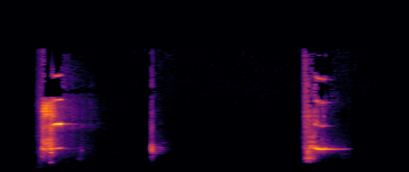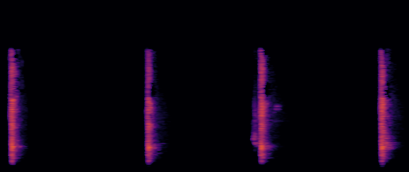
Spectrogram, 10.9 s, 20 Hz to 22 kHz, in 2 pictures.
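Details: Common grackles recorded in a backyard and on nature walks. Two harsh, squeaky calls with a whistled edge come at about 0.7 and 4.2 seconds. Sharp, brief chips recur roughly every one and a half seconds against a quiet background.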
